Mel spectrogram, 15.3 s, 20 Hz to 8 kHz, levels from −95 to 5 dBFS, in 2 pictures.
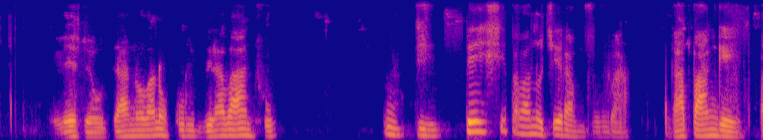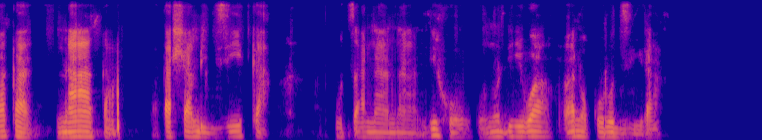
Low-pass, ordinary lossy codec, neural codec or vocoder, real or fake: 7.2 kHz; Opus, 32 kbps; none; real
